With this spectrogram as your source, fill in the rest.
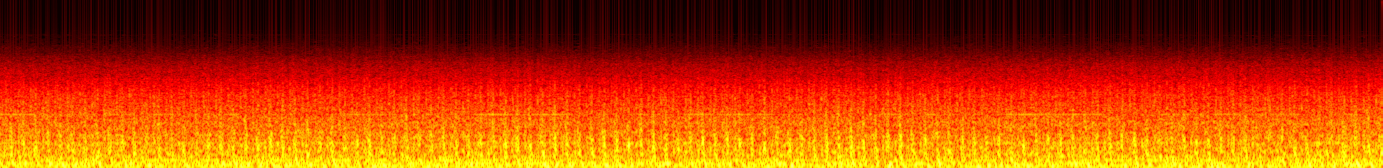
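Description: A helicopter's rotor and engine roar steadily and throb.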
